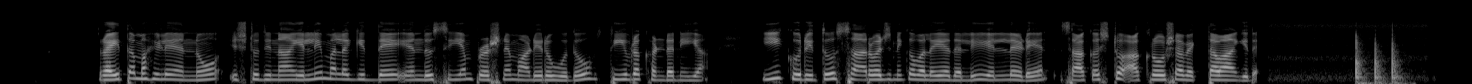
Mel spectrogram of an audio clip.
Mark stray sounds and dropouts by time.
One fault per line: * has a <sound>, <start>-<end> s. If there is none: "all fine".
* has a thud, 13.5-14.2 s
